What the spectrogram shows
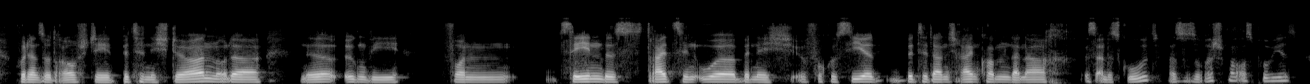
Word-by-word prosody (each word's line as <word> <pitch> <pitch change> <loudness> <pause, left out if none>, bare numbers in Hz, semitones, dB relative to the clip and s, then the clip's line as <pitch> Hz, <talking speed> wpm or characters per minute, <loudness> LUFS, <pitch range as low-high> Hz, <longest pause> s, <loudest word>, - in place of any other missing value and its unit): wo 115 - +2
dann 110 -1 +3
so 110 - +1
draufsteht, 105 0 -1
„Bitte 120 +1 -3
nicht 110 -1 -3
stören“, 125 +4 +4
oder 115 -2 +3 0.3
ne, 115 +2 +2
irgendwie 110 -2 -1 0.4
„Von 110 0 -2 0.4
10:00 125 +1 +4
bis 120 -1 -2
13:00 120 0 +3
bin 115 0 -2
ich 110 -1 -4
fokussiert, 125 +4 -1
bitte 125 - -3
da 120 -1 +3
nicht 115 -1 -7
reinkommen, 120 0 0
danach 110 +1 -2
ist - - -9
alles 110 -1 -5
gut.“ 145 +11 -3
Hast 130 +4 -7
du - - -12
so 115 -4 -8
was 160 +5 -8
schon 175 - -9
mal - - -8
ausprobiert? 165 +3 -8
115 Hz, 145 wpm, -22 LUFS, 110-125 Hz, 0.4 s, stören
